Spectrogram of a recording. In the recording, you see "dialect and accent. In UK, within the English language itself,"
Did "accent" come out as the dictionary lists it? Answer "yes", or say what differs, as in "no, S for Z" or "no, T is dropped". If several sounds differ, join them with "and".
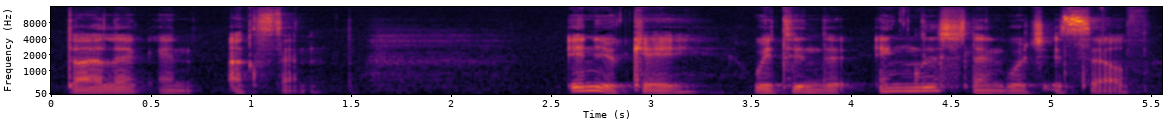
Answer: yes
